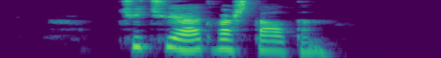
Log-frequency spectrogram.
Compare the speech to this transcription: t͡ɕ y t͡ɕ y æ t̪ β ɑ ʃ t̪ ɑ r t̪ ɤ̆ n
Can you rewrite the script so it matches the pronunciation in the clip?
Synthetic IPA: t͡ɕ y t͡ɕ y æ t̪ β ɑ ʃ t̪ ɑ l t̪ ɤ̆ n

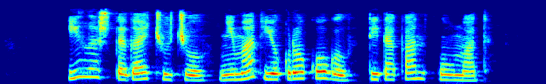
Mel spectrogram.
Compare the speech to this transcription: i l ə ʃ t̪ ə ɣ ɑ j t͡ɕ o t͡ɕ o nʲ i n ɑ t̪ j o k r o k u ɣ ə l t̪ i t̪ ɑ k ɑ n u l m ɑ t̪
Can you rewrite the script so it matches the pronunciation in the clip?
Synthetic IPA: i l ə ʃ t̪ ə ɣ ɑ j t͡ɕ u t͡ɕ o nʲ i m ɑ t̪ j o k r o k o ɣ ə l t̪ i t̪ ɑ k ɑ n u l m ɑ t̪

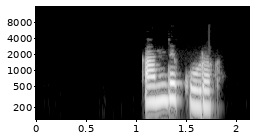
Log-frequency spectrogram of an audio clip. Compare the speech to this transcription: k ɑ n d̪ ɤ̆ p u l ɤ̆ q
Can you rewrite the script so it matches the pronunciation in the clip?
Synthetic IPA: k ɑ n d̪ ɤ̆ k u ɾ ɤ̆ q

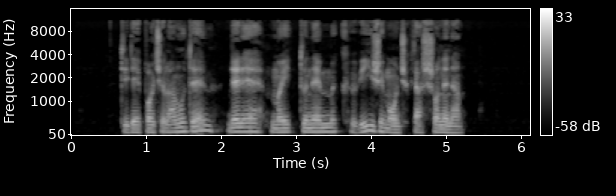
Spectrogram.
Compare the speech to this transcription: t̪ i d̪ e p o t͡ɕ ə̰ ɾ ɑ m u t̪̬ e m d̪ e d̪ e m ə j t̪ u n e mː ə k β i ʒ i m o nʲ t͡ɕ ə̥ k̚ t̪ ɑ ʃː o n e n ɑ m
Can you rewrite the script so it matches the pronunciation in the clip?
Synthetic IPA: t̪ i d̪ e p o t͡ɕ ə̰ l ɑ m u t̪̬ e m d̪ e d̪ e m ə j t̪ u n e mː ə k β i ʒ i m o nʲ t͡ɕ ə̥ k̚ t̪ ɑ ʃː o n e n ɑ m

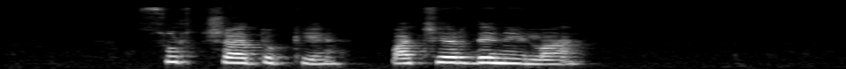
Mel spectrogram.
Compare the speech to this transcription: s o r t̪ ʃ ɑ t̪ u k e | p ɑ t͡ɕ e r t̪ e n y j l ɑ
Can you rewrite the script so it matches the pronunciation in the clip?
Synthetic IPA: s u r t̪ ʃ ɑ t̪ u k e | p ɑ t͡ɕ e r d̪ e n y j l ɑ

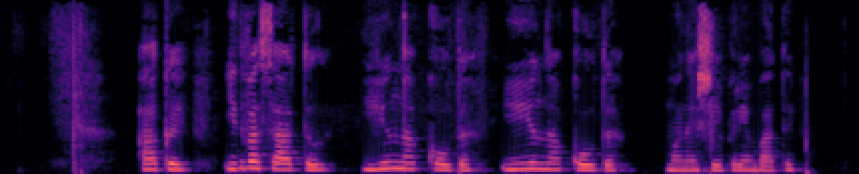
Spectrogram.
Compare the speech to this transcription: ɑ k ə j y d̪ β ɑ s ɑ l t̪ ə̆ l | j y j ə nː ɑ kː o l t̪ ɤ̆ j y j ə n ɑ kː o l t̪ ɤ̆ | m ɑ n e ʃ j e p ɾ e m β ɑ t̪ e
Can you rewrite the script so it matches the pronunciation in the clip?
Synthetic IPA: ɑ k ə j i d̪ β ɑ s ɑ r t̪ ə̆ l | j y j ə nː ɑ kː o l t̪ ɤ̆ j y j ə n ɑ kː o l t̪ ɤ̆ | m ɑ n e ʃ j e p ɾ e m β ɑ t̪ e

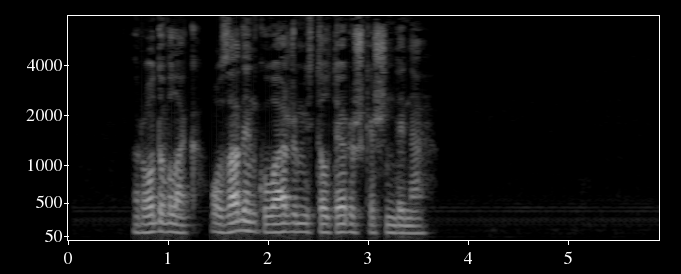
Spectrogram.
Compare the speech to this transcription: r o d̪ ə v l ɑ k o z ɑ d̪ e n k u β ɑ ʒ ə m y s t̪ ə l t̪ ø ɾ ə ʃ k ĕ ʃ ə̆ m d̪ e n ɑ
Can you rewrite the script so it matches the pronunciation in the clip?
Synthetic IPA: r o d̪ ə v l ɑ k o z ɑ d̪ e n k u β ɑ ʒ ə m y s t̪ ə l t̪ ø ɾ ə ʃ k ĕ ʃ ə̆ n d̪ e n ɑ

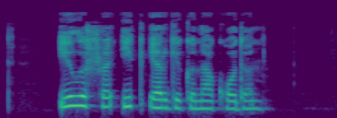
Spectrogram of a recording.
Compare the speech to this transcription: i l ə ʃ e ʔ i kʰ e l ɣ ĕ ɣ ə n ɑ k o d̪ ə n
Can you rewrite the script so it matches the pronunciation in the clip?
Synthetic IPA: i l ə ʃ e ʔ i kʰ e r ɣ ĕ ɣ ə n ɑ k o d̪ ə n

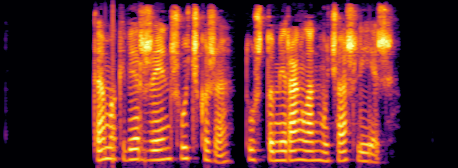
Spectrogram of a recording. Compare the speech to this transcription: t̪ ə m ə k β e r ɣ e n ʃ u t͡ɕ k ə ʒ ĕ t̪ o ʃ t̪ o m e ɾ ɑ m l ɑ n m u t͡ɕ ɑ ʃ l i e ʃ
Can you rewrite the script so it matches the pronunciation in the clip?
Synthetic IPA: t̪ ə m ə k β e r ʒ e n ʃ u t͡ɕ k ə ʒ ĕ t̪ u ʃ t̪ o m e ɾ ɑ ŋ l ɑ n m u t͡ɕ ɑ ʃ l i e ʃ

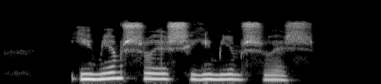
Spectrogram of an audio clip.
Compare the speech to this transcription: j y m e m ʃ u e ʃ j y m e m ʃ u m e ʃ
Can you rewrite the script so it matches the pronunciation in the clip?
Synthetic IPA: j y m e m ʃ u e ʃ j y m e m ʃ u e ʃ

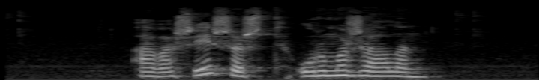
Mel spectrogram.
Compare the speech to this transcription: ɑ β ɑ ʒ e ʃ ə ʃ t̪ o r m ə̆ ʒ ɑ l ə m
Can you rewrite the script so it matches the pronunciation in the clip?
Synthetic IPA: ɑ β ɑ ʃ e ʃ ə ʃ t̪ u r m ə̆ ʒ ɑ l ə n

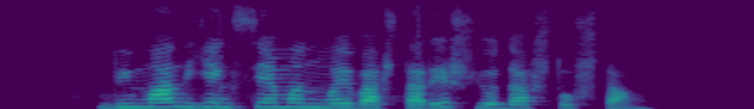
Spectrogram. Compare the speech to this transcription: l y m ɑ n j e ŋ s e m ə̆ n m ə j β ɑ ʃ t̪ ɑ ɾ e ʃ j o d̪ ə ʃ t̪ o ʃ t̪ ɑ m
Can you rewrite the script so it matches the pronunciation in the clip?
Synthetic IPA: l y m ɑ n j e ŋ s e m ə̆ n m ə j β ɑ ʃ t̪ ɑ ɾ e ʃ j o d̪ ɑ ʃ t̪ o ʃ t̪ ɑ m

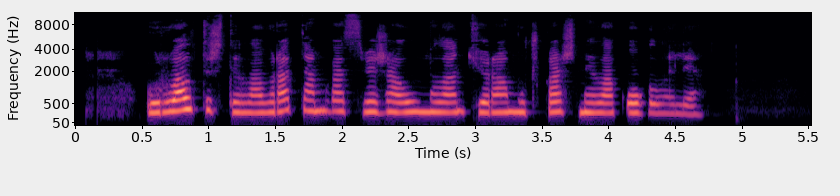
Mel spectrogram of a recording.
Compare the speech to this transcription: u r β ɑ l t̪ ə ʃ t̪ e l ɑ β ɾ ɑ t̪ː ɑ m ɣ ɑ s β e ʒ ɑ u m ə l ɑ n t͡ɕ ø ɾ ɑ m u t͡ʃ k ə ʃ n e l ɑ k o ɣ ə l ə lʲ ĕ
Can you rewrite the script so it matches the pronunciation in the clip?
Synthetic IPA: u r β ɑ l t̪ ə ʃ t̪ e l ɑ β ɾ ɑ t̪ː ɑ m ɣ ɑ s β e ʒ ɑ u m ə l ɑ n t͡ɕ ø ɾ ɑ m u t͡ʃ k ɑ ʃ n e l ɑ k o ɣ ə l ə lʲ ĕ

